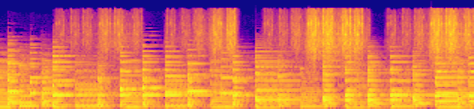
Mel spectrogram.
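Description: Small candy-coated chocolates rattling and clattering against each other as a hand pushes through a heap of them, in two long stretches with a short break between, over background music of steady keyboard-like notes.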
